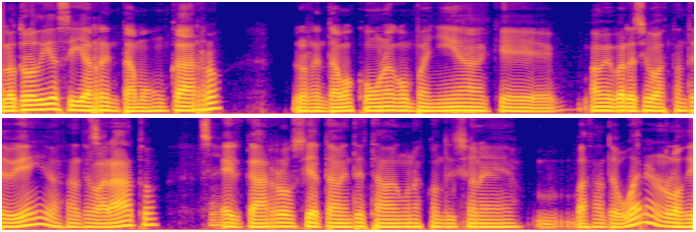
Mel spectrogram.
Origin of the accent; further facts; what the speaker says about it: Cuba; now in New York, United States; Yo hace poco más de un año y tanto que salí de Cuba. Salí de Cuba en febrero.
